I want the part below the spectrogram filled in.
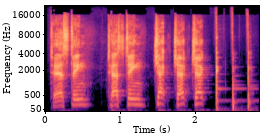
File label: Microphone Check Test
